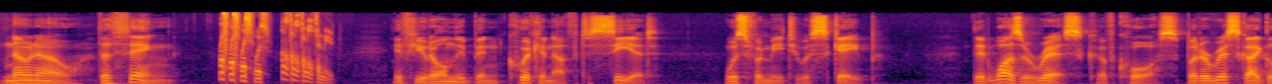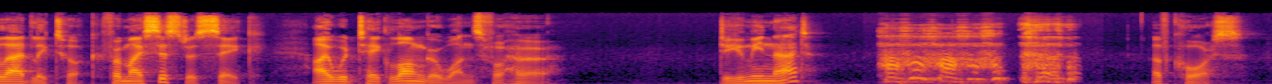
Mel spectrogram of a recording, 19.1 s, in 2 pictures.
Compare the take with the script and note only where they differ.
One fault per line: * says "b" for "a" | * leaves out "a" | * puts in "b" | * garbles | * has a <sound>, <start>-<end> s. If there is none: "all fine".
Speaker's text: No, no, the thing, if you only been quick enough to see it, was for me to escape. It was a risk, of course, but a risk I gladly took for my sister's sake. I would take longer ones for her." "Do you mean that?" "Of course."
* has a chirp, 1.6-2.6 s
* has a laugh, 16.1-17.7 s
